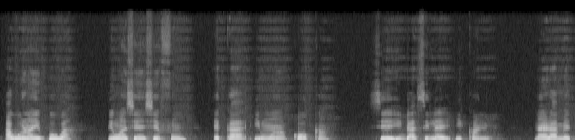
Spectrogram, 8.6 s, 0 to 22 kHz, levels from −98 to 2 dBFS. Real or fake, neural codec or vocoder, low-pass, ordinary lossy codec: fake; vocoder, 48 kHz, 128 mel bands, Vocos; 19.8 kHz; none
